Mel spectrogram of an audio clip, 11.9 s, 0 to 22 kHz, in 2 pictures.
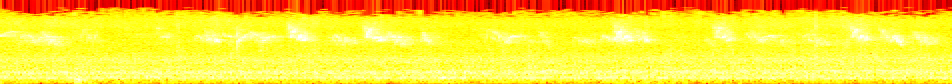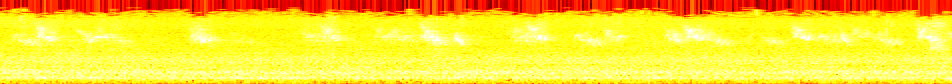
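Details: Honey bee colony buzzing as a beekeeper splits a foraging swarm into nucleus colonies, May 15, 2018; an even, low, dense hum runs throughout beneath rapid, repeated high chirping flickers.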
